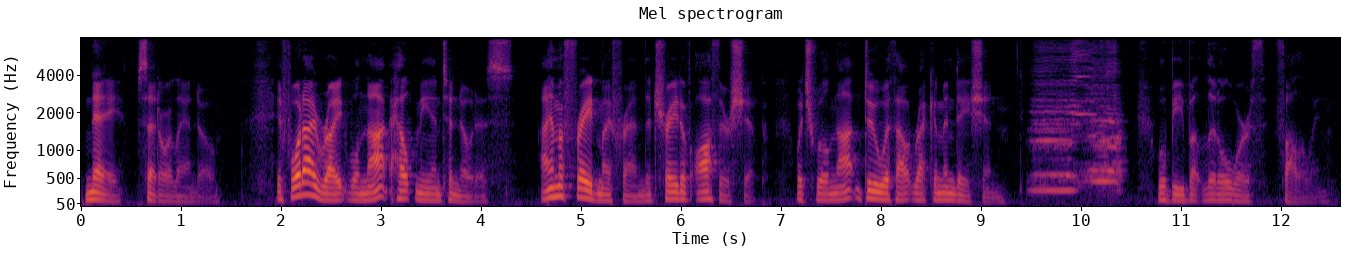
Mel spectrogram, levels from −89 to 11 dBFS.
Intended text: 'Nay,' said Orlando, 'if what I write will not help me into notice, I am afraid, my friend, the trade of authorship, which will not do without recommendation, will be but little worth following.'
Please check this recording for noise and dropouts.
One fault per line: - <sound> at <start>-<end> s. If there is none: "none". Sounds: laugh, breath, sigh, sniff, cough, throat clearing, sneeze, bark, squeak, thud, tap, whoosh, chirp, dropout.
- squeak at 9.4-10.5 s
